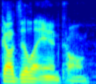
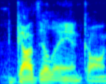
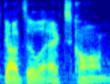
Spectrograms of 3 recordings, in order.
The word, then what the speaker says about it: Godzilla x Kong: X Kong the new Empire it's pronounced it's pronounced Godzilla and Kong it is Godzilla and Kong is what it's called and people are still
